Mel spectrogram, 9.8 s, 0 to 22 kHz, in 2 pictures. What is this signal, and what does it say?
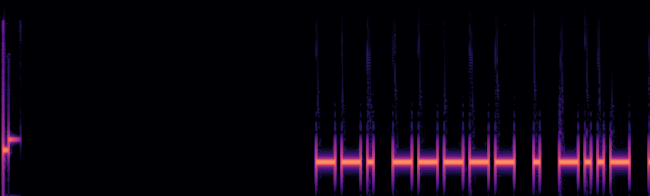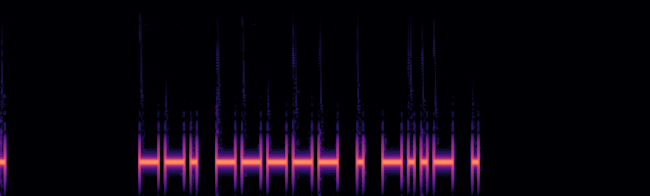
Morse code, heard as a keyed tone, about 25 wpm, 700 Hz. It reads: G0EXE G0EXE
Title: DXCC-100 Call Signs - 5 Characters - Repeated 2x - 25wpm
